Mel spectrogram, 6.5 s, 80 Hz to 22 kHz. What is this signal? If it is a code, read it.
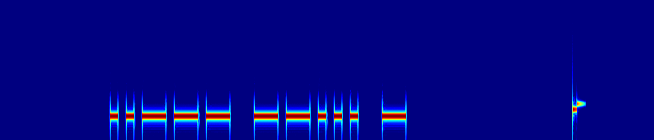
Morse code, heard as a keyed tone, about 15 wpm, 700 Hz. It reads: 27T
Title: Common Cut Numbers - 3-Digit 15wpm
